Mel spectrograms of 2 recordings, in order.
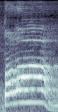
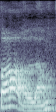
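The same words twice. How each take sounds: First: The word is said firmly and forcefully. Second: The word is said softly and gently. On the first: The speaker calls it right. "Jadi tolong" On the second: The speaker calls it wrong. "Masa minta tolong dengan lembut"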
